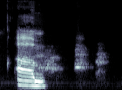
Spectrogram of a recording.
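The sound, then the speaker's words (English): A pet dog in a home gives one drawn-out, whining bark that falls in pitch, followed by two short, fainter yelps. “Sorry, my dogs are barking in the background.”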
